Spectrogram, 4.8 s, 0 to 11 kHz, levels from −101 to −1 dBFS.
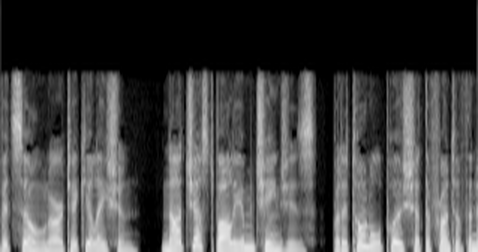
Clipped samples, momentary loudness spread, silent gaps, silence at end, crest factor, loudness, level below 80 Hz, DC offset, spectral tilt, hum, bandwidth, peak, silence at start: under 0.1%; 10 LU; none; 0 s; 18 dB; -18 LUFS; -56 dBFS; under 0.1%; -5 dB/octave; none; 8.2 kHz; 0 dBFS; 0 s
